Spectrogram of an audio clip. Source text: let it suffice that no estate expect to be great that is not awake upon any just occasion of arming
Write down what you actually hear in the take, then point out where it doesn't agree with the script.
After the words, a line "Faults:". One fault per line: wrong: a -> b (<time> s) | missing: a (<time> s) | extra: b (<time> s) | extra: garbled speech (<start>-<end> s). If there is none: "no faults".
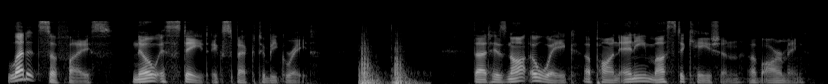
let it suffice no estate expect to be great that is not awake upon any must occasion of arming
Faults:
missing: that (1.1 s)
wrong: just -> must (6.5 s)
